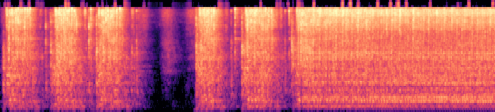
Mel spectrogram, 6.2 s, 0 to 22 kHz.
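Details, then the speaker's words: 1986 Kawasaki KX125 two-stroke running after carb cleaner was sprayed: the buzz drops out almost to nothing, stumbles, then picks back up to a steady crackle; it is sucking air through a cracked intake manifold boot, causing the bogging. "so pretty big pretty big air leak coming through that hole i mean that's a big that's a big gap so it's just sucking in air and that's why it was bogging so badly"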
